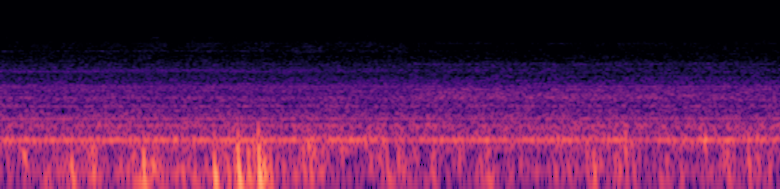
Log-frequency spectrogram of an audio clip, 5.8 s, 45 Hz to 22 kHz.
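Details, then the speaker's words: GE 6000 BTU window air conditioner on low fan speed: low, even hum with soft steady tone and a few light thumps; not quiet but pleasant, normal running. "For also on the low speed, it's not quiet, but it's a pretty pleasant sound. It's not really intrusive."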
